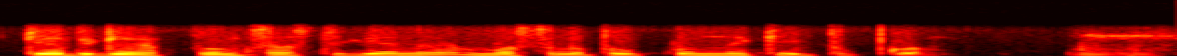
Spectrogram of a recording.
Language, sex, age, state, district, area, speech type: Assamese, male, 18-30, Assam, Charaideo, rural, conversation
